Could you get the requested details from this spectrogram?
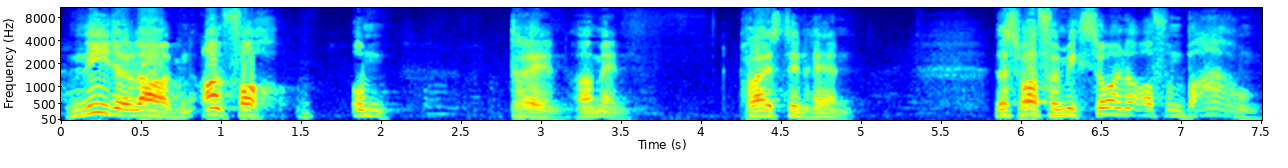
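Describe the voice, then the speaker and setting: A man preaching a sermon with fervour, swelling into loud proclamations and repeated Amens and Hallelujahs. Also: a little high, expressive, a little slow, long pauses.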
